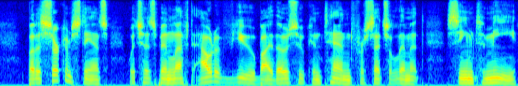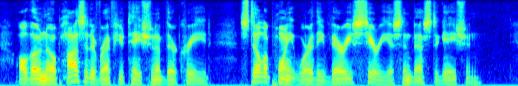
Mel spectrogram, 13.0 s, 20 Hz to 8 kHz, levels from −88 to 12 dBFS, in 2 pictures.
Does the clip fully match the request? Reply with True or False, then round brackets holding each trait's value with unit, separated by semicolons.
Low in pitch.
True (95 Hz)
